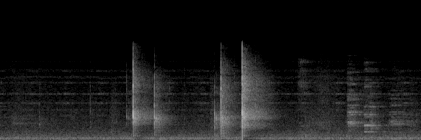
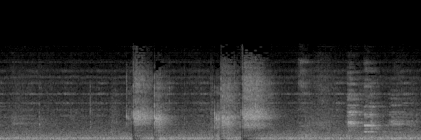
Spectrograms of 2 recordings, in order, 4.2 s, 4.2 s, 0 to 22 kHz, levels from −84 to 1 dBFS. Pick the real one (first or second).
first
